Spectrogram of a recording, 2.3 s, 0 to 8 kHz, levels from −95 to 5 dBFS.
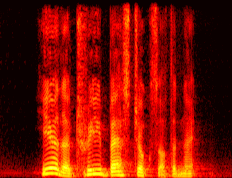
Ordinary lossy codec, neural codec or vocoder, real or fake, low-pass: none; codec, 16 kHz, 0.4 kbps, LongCat-Audio-Codec; fake; none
